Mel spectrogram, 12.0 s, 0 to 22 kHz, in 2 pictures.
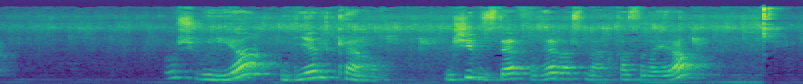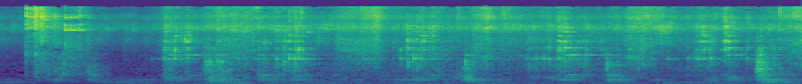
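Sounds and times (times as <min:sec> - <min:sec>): fries rustling: 0:07.0 - 0:12.0.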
